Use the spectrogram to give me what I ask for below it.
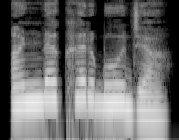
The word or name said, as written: ಅಂಡಖರ್ಬೂಜ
